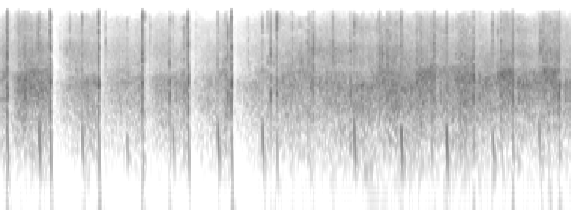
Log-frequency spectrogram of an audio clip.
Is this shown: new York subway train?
no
